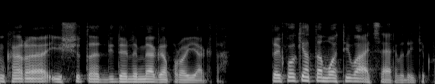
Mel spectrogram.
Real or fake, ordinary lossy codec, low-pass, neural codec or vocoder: fake; MP3, 96 kbps; 7.2 kHz; codec, 16 kHz, 4 kbps, X-Codec, HuBERT features, trained on LibriSpeech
